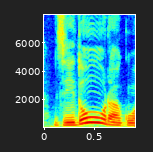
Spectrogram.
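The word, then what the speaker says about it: 自動: 노라고 읽었죠. 해서 활동의 가츠도라든지 또는 자동의 지도라고 하는 자 이러한 한자들도 꼭 확인해 주셔야 되겠습니다.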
